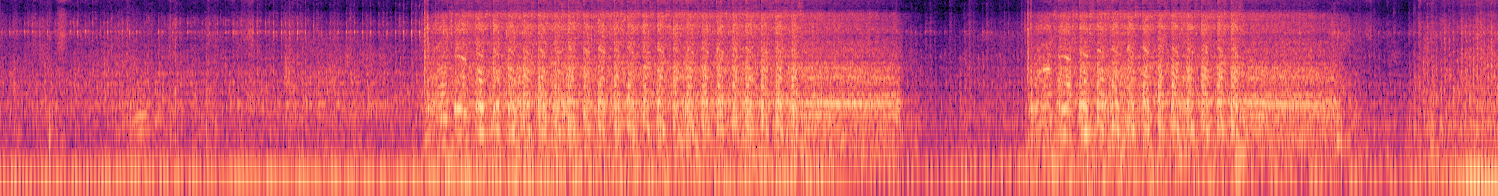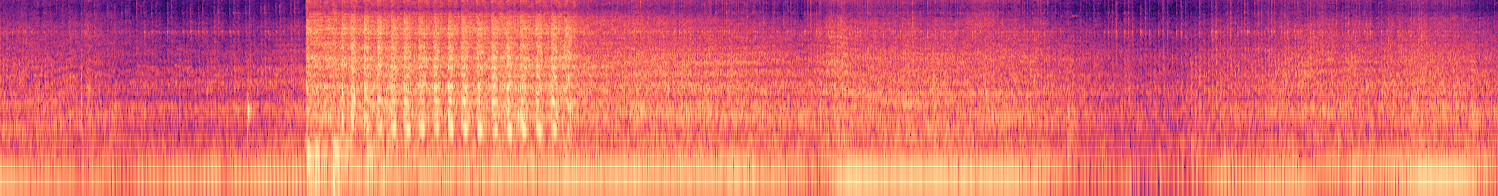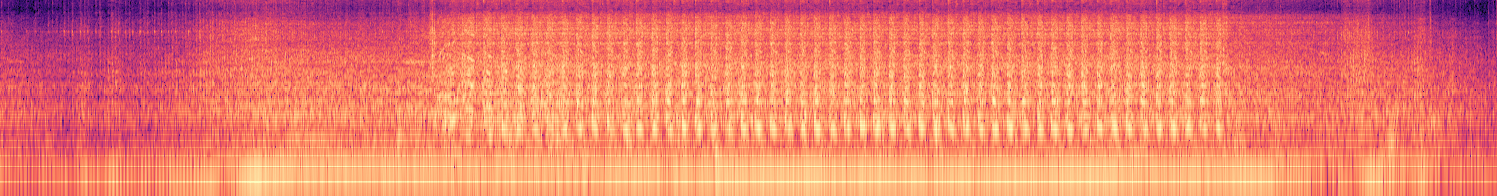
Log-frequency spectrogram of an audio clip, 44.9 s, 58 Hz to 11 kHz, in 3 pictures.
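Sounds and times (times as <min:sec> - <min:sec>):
car engine cranking on starter: 0:04.2 - 0:09.1, 0:10.2 - 0:13.5, 0:18.0 - 0:21.1, 0:34.2 - 0:42.6.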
